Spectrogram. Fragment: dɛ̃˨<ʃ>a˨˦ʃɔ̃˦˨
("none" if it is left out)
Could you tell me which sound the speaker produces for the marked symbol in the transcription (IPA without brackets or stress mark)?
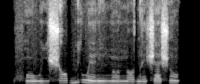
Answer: ʃ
